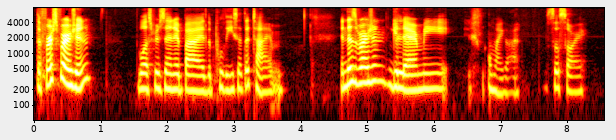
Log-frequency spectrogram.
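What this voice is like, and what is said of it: Non-native English accent. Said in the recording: “I let my accent ruin a name like that.”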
